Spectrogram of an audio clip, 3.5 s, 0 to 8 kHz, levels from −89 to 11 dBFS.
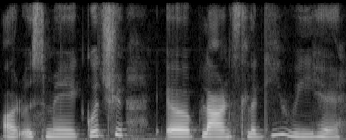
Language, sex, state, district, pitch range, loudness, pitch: Hindi, female, Jharkhand, Ranchi, 195-265 Hz, -19 LUFS, 205 Hz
